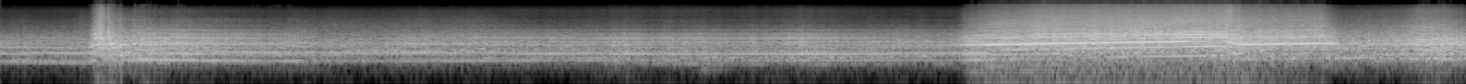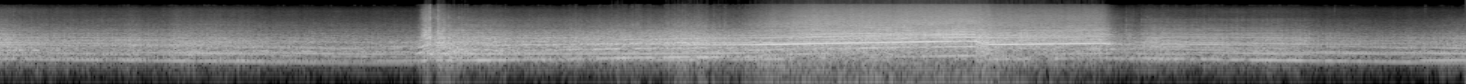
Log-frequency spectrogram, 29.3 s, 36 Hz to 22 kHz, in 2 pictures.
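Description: Audi R8 V10 Plus's 5.2-litre V10 with a Capristo exhaust, heard from inside the cabin: cruising with a sharp rev blip about a second in, then two full-throttle pulls, each rising in pitch through an upshift before the throttle lifts off.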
